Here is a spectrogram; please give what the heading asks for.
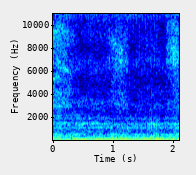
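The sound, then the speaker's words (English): A cat purrs in a faint, steady, low rumble that continues unbroken throughout, with no voices. “And of course, this damn cat,”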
